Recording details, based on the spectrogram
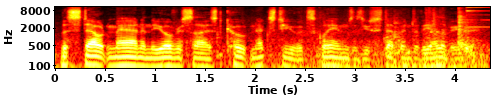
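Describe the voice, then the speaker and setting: A man's voice: sits low, level tone, brisk, slight background noise. A man delivering suspenseful, theatrical scripted narration as the storyteller of a horror audio drama.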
